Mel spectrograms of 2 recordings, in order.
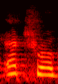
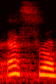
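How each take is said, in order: First: The middle consonant is a t sound. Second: The middle consonant is an s sound. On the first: This is the non-Yiddish pronunciation. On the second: This is the Yiddish pronunciation.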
